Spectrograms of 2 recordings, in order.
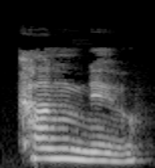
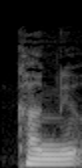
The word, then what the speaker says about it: Cuong Nhu: If you say it with a Vietnamese accent, it sounds a little better, cooler, but Cuong Nhu is how us Americans say it.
